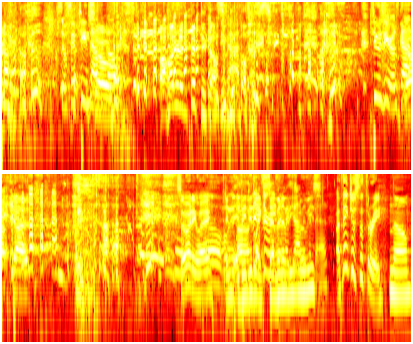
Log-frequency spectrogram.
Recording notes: Close out season 1 in front a live audience.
